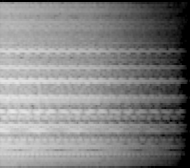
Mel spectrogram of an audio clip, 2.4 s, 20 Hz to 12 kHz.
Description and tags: PPG 008 Dissonant Space Organ G#1
This sample is part of the "PPG
MULTISAMPLE 008 Dissonant Space Organ" sample pack. A short dissonant
chord with a sound that is similar to that or an organ. In the sample
pack there are 16 samples evenly spread across 5 octaves (C1 till C6).
The note in the sample name (C, E or G#) does not indicate the pitch of
the sound but the key on my keyboard. The sound was created on the PPG VSTi. After that normalising and fades where applied within Cubase SX.
chord, dissonant, multisample, organ, ppg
